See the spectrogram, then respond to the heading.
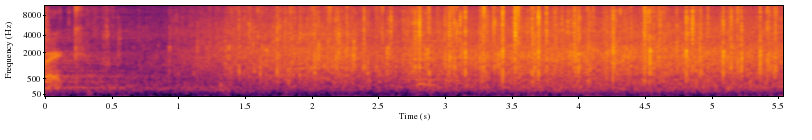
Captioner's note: everyone applauding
